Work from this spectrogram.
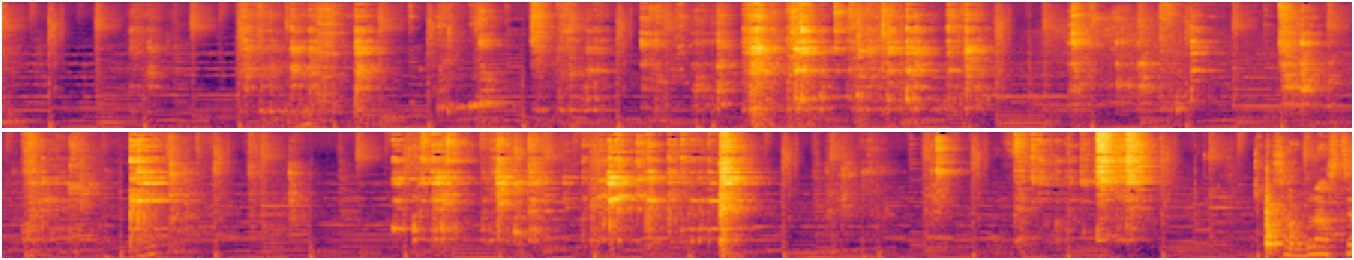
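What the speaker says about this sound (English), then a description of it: "It's a still drink, so we're gonna fill our mixing glass with ice cubes." Ice cubes clattering and clinking into a cocktail mixing glass, then jostling as they are stirred, a busy run of close glassy knocks and rattles.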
